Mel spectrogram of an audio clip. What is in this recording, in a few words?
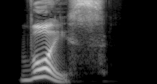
"voice", English word; 3000 words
